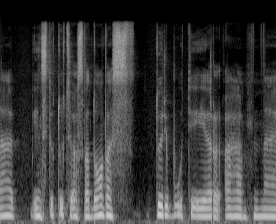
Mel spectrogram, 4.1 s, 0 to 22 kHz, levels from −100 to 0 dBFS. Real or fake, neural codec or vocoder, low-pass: real; none; 14.4 kHz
